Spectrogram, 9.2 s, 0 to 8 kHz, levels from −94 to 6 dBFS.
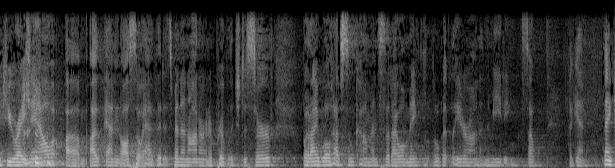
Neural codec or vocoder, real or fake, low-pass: none; real; 7.2 kHz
